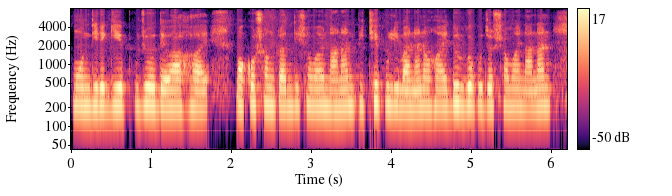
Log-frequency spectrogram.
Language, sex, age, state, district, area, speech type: Bengali, female, 60+, West Bengal, Purulia, rural, spontaneous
